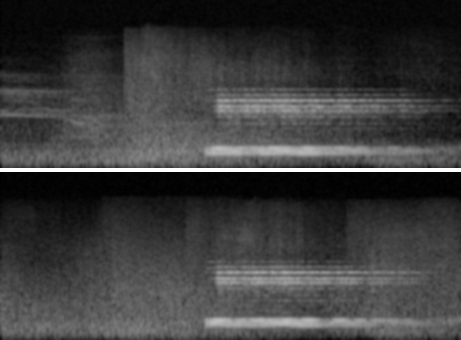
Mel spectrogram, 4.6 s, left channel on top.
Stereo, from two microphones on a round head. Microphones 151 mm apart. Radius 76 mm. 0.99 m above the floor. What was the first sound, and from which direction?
A ringtone, 50° right (ahead or behind).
